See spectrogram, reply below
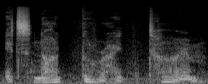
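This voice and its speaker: An actor playing a guarded, restrained man in a video game, speaking in a hushed, measured, earnest way. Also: sits low, slight background noise. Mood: apologetic, grave. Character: guarded, apologetic adult man consoling, restrained.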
